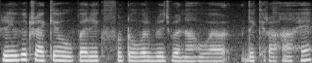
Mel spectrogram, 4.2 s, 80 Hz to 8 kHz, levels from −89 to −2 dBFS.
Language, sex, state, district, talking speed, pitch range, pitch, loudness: Hindi, female, Uttar Pradesh, Lalitpur, 185 wpm, 190-215 Hz, 195 Hz, -16 LUFS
